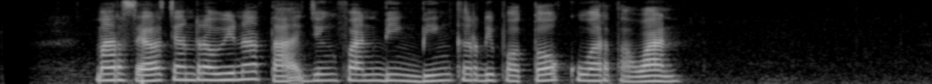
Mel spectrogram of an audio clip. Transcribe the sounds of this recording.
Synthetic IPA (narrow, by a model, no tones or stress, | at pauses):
marsɛlt͡ʃandɾɔwinat̪a̰d͡ʒɨŋfanbiŋbiŋkɨrdipɔt̪ɔkuwart̪awan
